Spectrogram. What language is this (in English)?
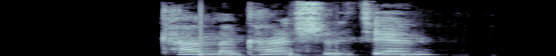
Chinese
